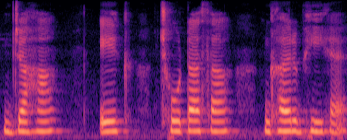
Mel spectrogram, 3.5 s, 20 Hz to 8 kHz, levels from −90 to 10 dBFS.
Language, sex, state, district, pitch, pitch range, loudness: Hindi, female, Chandigarh, Chandigarh, 215 Hz, 210-220 Hz, -16 LUFS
